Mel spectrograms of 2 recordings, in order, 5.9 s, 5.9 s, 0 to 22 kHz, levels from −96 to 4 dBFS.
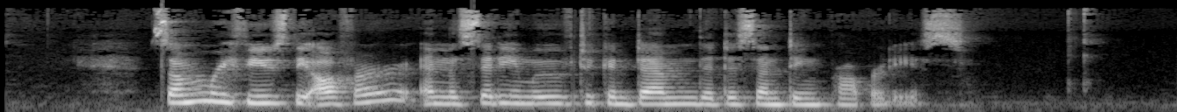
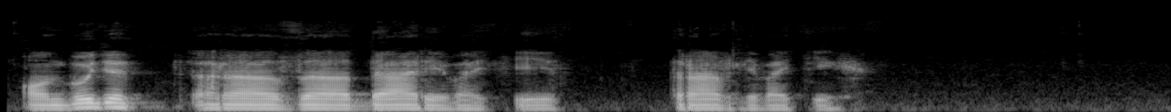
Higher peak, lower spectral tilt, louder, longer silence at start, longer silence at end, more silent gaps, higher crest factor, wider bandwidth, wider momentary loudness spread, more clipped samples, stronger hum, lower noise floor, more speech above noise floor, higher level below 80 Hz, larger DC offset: first, 0 dBFS vs -8 dBFS; second, -3.5 dB/octave vs -10.5 dB/octave; first, -16 LUFS vs -26 LUFS; first, 0.75 s vs 0.1 s; second, 1.05 s vs 1.6 s; neither; about the same, 18 dB vs 20 dB; first, 17 kHz vs 4 kHz; second, 11 LU vs 14 LU; neither; neither; second, -51 dBFS vs -67 dBFS; second, 34 dB vs 42 dB; second, -60 dBFS vs -40 dBFS; neither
